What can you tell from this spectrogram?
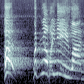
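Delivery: high, loud, fast angry shout; demon's angry call. A narrator's reading. Demon yelling at the people leaving him, loud and fast. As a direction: yell at them as they leave. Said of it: "Sabi ng demonyo".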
